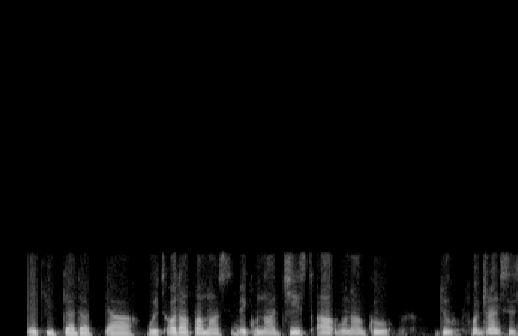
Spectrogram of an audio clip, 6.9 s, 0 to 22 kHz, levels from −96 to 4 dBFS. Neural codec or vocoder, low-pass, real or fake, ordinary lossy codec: none; 5.4 kHz; real; none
